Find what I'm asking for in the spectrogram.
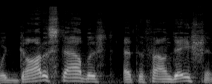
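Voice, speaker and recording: A man's normal speaking voice, medium pitch, moderate pace, very clean recording with a silent background. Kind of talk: interview answer.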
